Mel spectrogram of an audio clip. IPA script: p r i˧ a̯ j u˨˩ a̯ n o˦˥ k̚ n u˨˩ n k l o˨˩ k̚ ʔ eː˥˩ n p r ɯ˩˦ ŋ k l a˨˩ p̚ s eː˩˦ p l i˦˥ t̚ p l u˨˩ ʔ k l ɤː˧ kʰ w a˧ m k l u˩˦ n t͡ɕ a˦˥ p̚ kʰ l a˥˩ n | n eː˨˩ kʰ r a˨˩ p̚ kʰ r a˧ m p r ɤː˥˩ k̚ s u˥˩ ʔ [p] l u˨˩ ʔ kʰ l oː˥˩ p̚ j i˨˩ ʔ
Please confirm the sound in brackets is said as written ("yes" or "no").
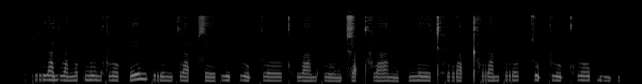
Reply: no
